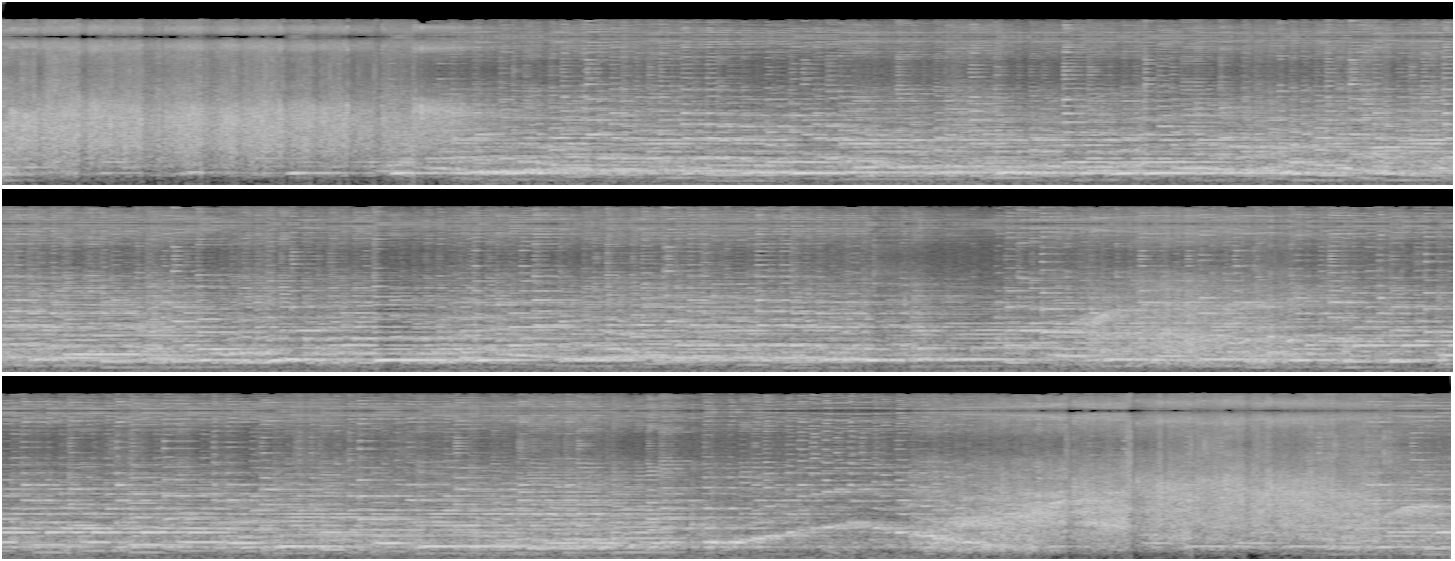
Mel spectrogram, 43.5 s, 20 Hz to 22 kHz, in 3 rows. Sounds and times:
Strum: 0:02.6 - 0:39.5.

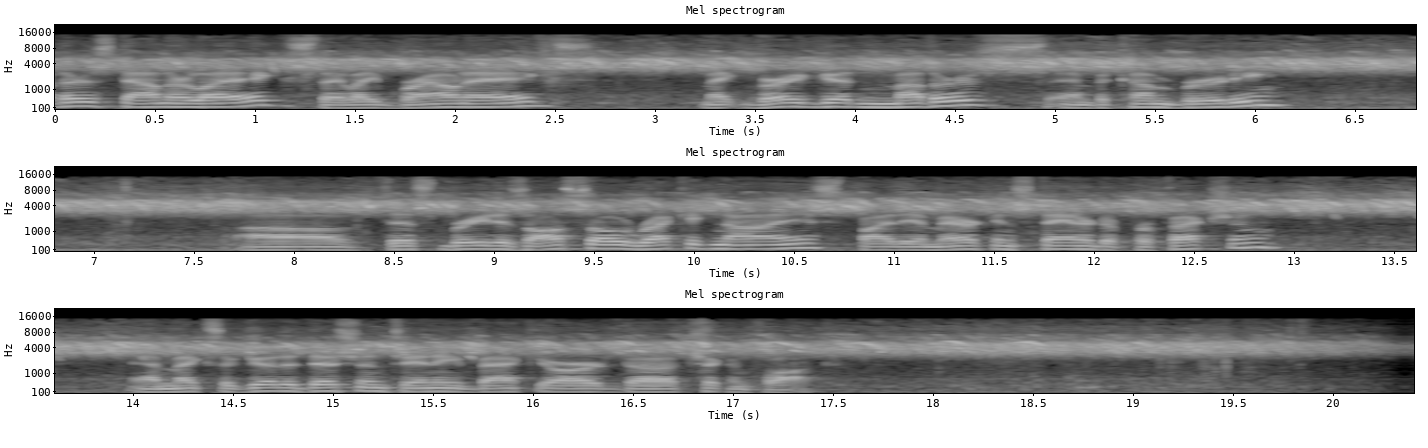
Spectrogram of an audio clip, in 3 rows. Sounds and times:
Speech: 0:00.0 - 0:06.2, 0:07.8 - 0:13.1, 0:14.0 - 0:17.6.

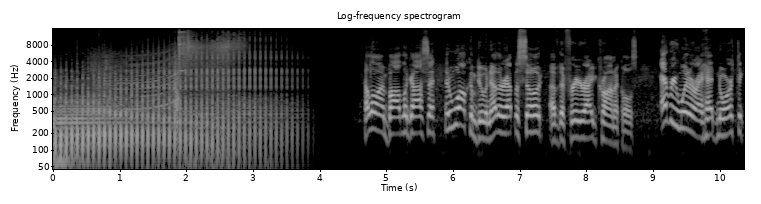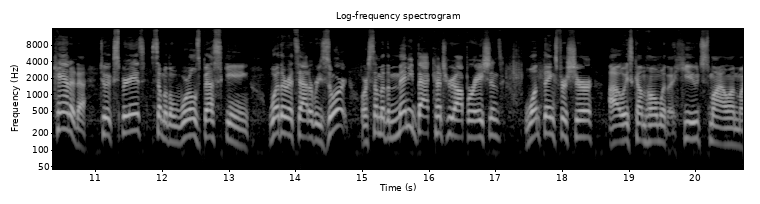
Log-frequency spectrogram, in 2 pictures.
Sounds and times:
Outside, rural or natural: 0:00.0 - 0:20.7
Speech: 0:04.7 - 0:20.7.

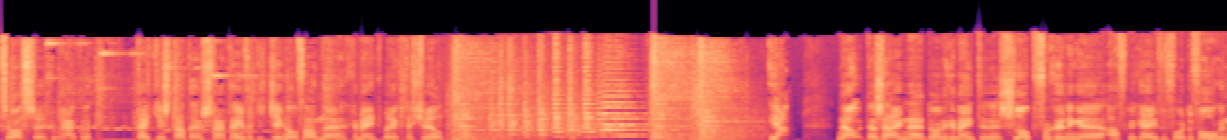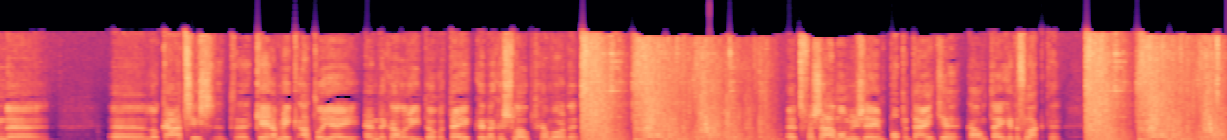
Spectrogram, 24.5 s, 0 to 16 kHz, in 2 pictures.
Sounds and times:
Speech: 0:00.0 - 0:04.5, 0:07.7 - 0:12.8, 0:13.4 - 0:18.1, 0:20.2 - 0:22.9
Music: 0:00.0 - 0:07.8.

